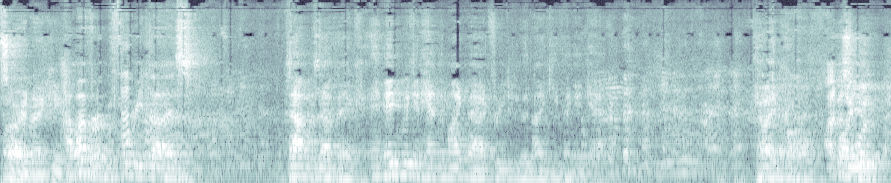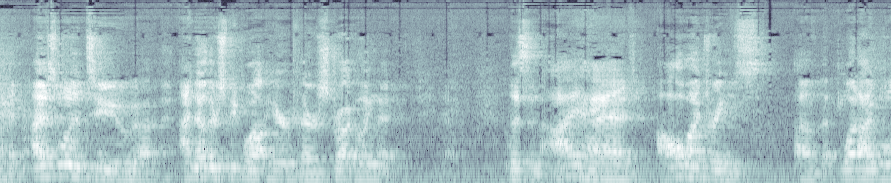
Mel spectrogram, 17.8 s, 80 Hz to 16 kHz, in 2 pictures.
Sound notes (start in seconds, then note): 5.9 audience laughs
